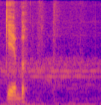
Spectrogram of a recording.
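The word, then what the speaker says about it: GIF: I like gib. Anyway. Pronounced Jif.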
